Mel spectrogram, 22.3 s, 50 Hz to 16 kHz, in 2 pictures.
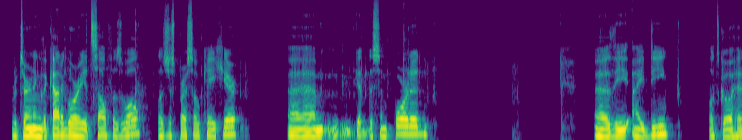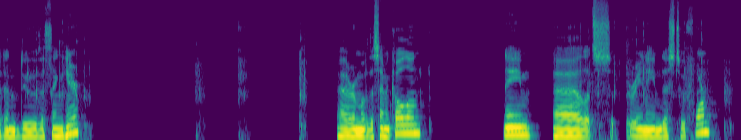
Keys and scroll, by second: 0.7 ctrl+BackSpace, 3.6 shift+F2, 4.0 alt+Return, 7.6 ctrl+y, 13.2 ctrl+v, 15.0 ctrl+y.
